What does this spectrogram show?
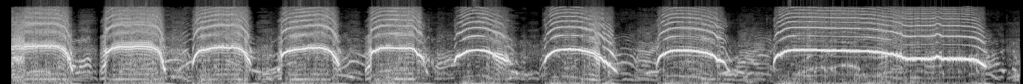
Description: tieng het

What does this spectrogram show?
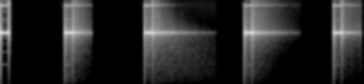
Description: Tieng may quet ma vach

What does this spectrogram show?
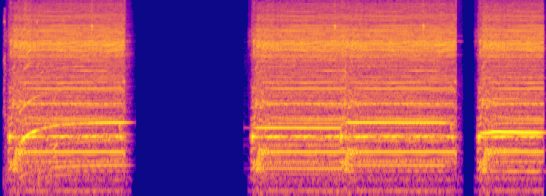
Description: Tieng robot hoat dong di chuyen; Tiếng Robot hoạt động, di chuyển

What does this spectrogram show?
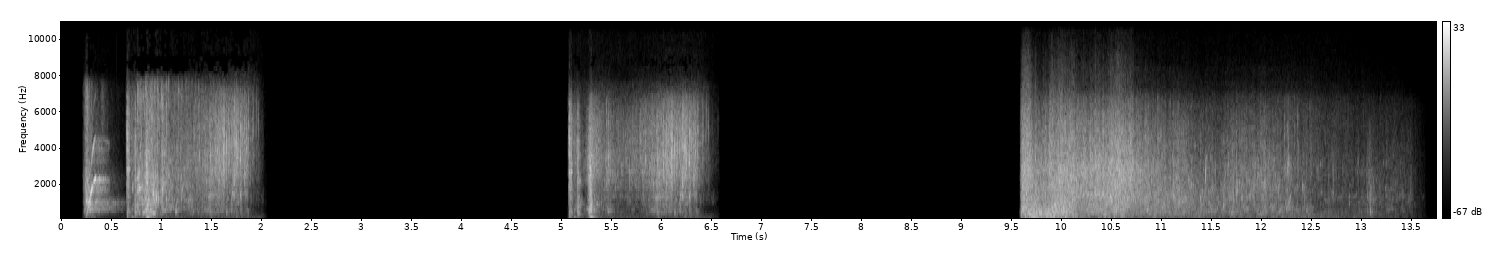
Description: Tieng roi xuong nuoc nhay xuong nuoc

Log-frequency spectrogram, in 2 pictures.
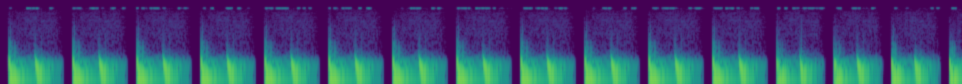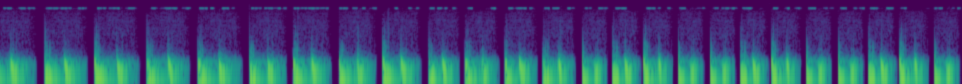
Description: Am thanh hoi hop

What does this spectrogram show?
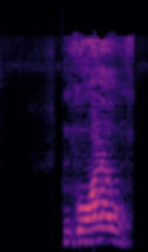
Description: am thanh khong co dau tien bip

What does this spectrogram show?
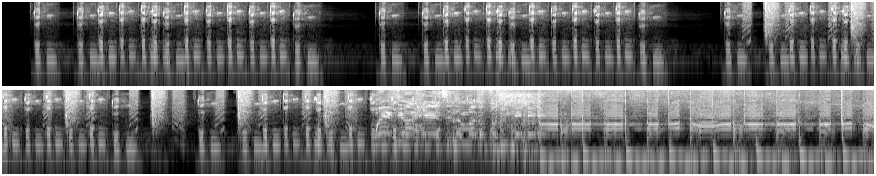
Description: Nhạc chuông iphone chế

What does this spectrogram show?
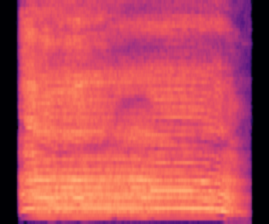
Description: tieng het lon cua mot dua tre

